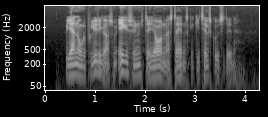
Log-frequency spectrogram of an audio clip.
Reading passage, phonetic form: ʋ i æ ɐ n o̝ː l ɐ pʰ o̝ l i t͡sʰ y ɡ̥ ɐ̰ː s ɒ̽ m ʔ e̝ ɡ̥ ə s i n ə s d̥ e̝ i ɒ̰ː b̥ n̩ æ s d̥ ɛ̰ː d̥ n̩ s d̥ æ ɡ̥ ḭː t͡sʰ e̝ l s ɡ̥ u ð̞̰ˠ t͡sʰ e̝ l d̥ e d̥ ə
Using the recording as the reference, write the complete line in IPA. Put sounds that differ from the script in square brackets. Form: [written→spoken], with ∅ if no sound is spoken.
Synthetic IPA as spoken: ʋ i æ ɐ n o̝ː l [ɐ→ə] pʰ o̝ l i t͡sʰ [y→i] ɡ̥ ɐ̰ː s ɒ̽ m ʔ e̝ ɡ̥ ə s [i→y] n ə s d̥ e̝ i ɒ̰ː [b̥→d̥] n̩ æ s d̥ ɛ̰ː d̥ n̩ s [d̥→ɡ̥] æ ɡ̥ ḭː t͡sʰ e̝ l s ɡ̥ u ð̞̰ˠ t͡sʰ e̝ l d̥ e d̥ ə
